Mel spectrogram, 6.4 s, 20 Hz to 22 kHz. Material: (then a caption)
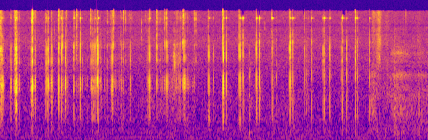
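Glass. A small clear glass perfume bottle with a gold cap is held in both hands and tapped rapidly with long nails. The result is a quiet, uneven stream of short, bright clicks and ticks centred around 1.6 kHz, each dying away almost instantly, with little low end.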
